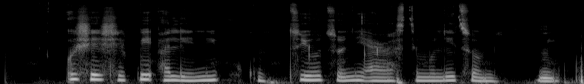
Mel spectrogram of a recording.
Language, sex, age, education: Yoruba, female, 15-29, tertiary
